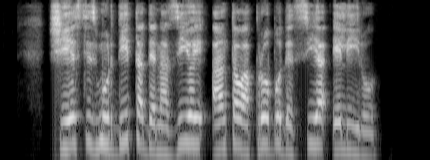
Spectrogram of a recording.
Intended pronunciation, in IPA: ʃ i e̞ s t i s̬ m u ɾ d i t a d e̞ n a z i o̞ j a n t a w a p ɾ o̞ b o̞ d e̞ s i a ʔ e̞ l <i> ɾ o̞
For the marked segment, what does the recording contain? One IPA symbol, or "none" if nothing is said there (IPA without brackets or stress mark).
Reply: i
